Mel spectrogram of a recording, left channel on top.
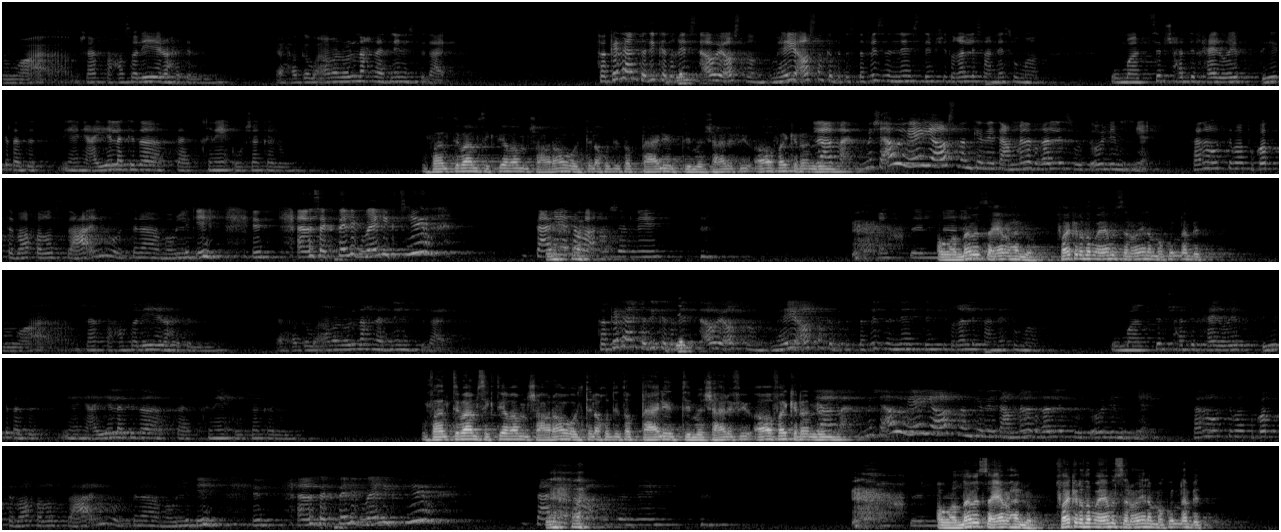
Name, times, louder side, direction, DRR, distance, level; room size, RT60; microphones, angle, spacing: voice 1, 0.0-2.2 2.7-4.5 5.9-10.4 11.1-15.7 20.9-24.3 24.7-30.1 30.9-32.2 32.5-32.7 34.3-35.2, left 4 dB, 65° left, 1.1 m, -40 dB
voice 2, 17.0-21.2 31.0-31.4 34.0-34.6 34.9-37.5, right 5 dB, 65° right, 0.4 m, -25 dB
20.0 x 7.3 x 6.8 m
head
